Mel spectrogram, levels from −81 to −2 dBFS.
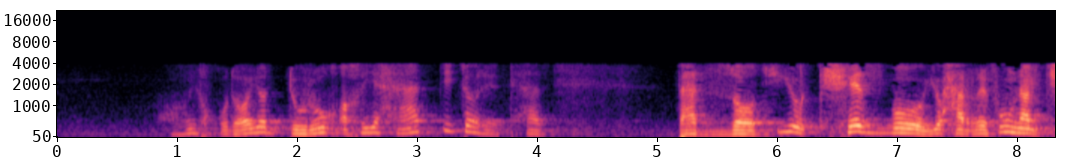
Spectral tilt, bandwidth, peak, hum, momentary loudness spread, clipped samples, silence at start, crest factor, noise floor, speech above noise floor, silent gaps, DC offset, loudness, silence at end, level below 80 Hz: -10.5 dB/octave; 4 kHz; -4 dBFS; none; 15 LU; under 0.1%; 0.9 s; 18 dB; -53 dBFS; 32 dB; none; under 0.1%; -21 LUFS; 0 s; -46 dBFS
